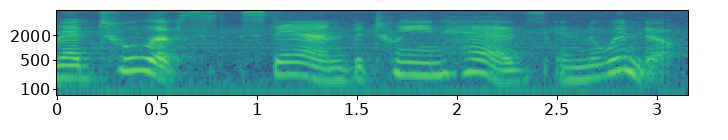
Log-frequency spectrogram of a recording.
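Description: A woman talks, with light noise behind her. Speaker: tarot or intuitive reader. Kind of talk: intuitive reading monologue. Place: home room. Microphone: webcam.

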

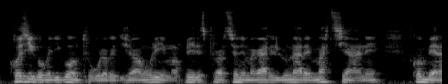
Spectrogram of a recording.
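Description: Very fast male speech, fairly low in pitch, on a very clean recording with a silent background. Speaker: space engineer co-host. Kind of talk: live interview. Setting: live stream.

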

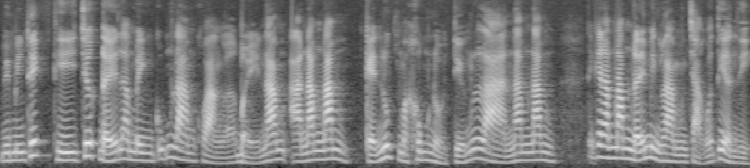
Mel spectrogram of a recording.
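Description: A man talks at a fairly quick pace with hardly any pauses. His fairly high pitch makes very wide swings. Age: 20s. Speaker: YouTuber and comedy creator, drama student; YouTuber answering viewer questions. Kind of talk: casual Q&A video. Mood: playful, joking. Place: home room. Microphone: lapel.

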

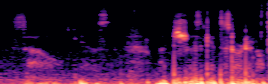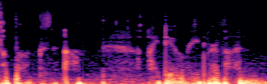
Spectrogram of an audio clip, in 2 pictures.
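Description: A woman whispering at a fairly slow pace. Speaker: ASMR creator. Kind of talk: casual talk to camera. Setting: close microphone ASMR recording. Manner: whispered, soft-spoken, rambling. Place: home room. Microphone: studio mic.

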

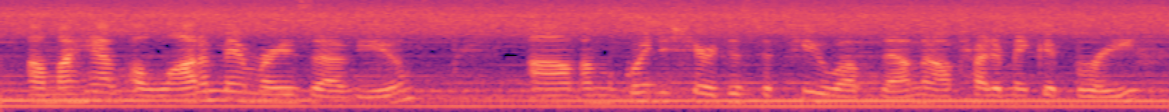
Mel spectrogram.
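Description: A woman at a moderate pace, with music in the background. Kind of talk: personal video message, storytelling. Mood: warm, amused, fond. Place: garden. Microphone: camera far.

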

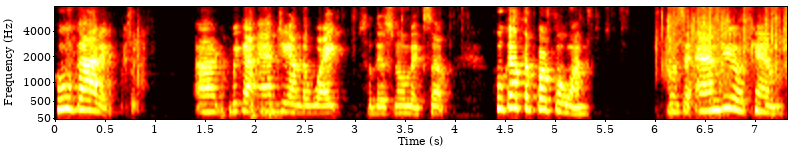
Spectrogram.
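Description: A woman talks at a moderate pace with a fairly high pitch, lively intonation and a bright, sharp tone. Her loudness swings widely, she takes long, frequent pauses, and there is light background noise. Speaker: online seller hosting live sales. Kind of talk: live sale stream. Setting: livestream. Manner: casual, chatty. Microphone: webcam.

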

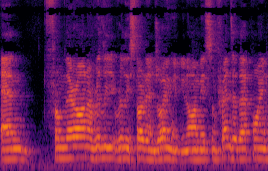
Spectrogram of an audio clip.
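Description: In a room with audible echo, a man talks at a fairly quick pace with monotone, flat intonation. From Germany, Mönchengladbach; Germany. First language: German. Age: 20s. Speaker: professional soccer player; guest. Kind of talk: personal story monologue. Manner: halting, many fillers. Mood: relaxed, reflective. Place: home room.

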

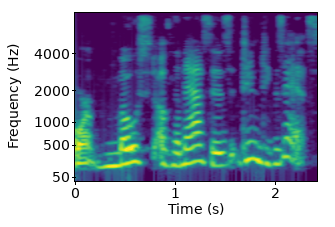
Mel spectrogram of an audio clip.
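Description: A woman speaks at a fairly high pitch with ordinary pitch variation. Her voice is somewhat breathy over light background noise. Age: 30s. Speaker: homeschooling parent and book reviewer; book reviewer. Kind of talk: casual monologue to camera. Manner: animated. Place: home room. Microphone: webcam.

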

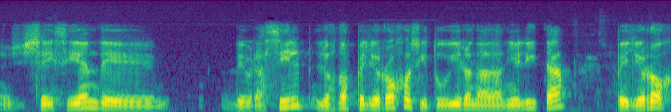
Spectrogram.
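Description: Intonation is lively while the pace stays very slow. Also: man, quiet background. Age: 60s. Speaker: club founder and shopkeeper. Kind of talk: radio interview. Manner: halting. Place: studio. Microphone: studio mic.

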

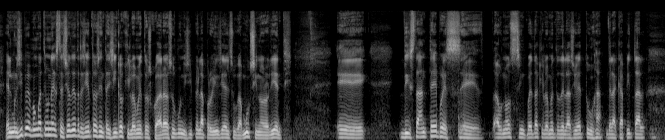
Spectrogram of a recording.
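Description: The man's voice is fairly low and dark and mellow, with ordinary pitch variation. He keeps a moderate pace and very even loudness. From Boyacá, Colombia. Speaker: town mayor. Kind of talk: interview. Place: studio. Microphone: lapel.

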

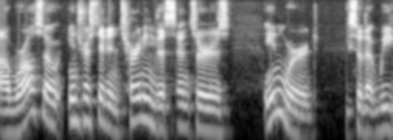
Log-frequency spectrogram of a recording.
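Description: A normal speaking voice from a man, fairly high in pitch, with lively intonation, a fairly quick pace and a quiet background. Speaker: scientist. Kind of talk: interview.

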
